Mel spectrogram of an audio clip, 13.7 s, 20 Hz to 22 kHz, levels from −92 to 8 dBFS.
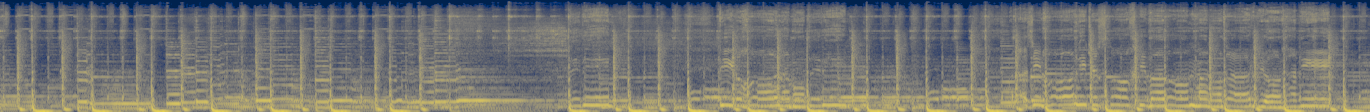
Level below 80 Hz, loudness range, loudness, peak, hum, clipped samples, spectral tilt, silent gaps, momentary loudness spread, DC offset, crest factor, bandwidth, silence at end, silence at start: -14 dBFS; 2 LU; -12 LUFS; 0 dBFS; none; under 0.1%; -5 dB/octave; none; 3 LU; under 0.1%; 10 dB; 18.5 kHz; 0 s; 0 s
